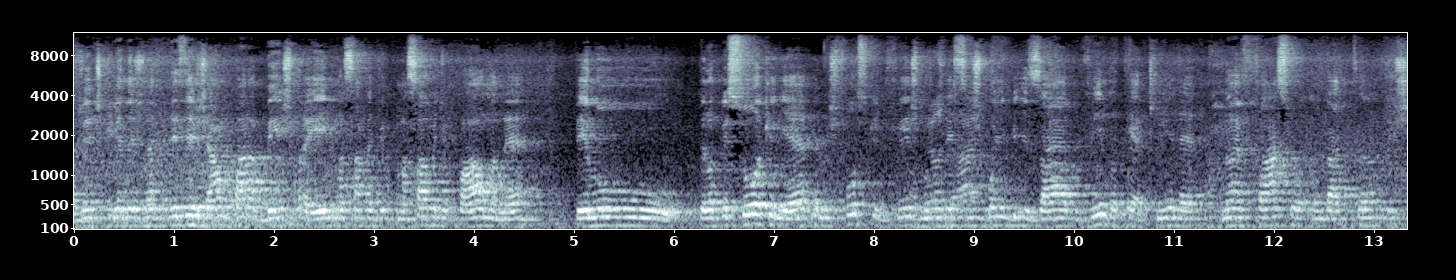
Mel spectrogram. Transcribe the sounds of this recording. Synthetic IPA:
aʒẽt͡ʃɪ̥kɪɾiɐd̪eʒad̪ezeʒaɾũpaɾabẽj̃spɾɐelɪũmɐsavɐd͡ʒɪũmɐsawvɐd͡ʒɪpawmɐnɛ | pelʊ | pelɐpesoɐkẽj̃ɛpelʊisfoɾsʊ̥kɪelɪfeʃpõt̪esɪid͡ʒiʃponibilizad̪ʊvĩnd̪ʊat̪ɛakʰinɛ | nɐ̃w̃ɛfasiuwɐ̃nd̪aɾt̪ɐ̃t̪ʊ

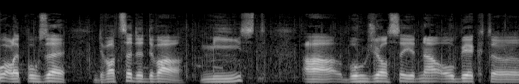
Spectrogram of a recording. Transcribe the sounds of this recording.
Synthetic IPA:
walɛpowzɛ | dvat͡sɛd̪ːvamiːst̪ʔabo̞ɦuʒɛlsɛjɛdnaːʔo̞objɛkt̪

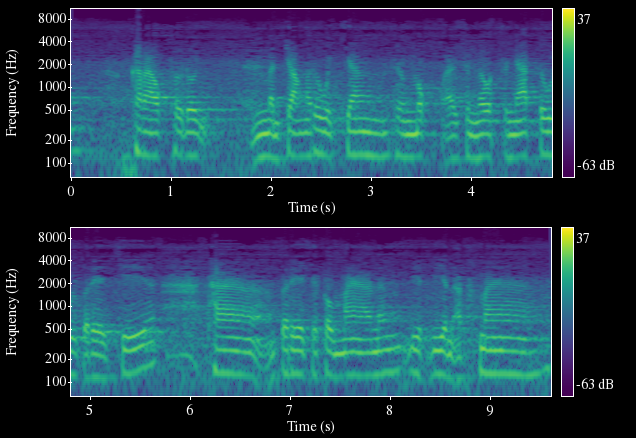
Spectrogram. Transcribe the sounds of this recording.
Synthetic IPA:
kraɔk̚t̪ʰəːɗoːc̚ | mɨnt͡ɕɑŋruəc̚t͡ɕəŋt̪rɨwmuk̚ʔaɔjsɑŋːoːt̪̚sɑŋːat̪ːuːlpiɾɛːc̚t͡ɕiə | t̪ʰaːpeɾɛːc̚t͡ɕikomaːnɨŋɓiət̪̚ʋiənʔat̪ʰmaː

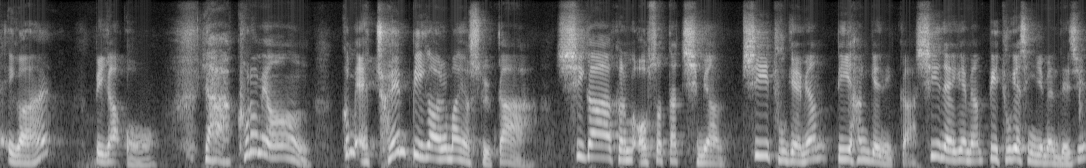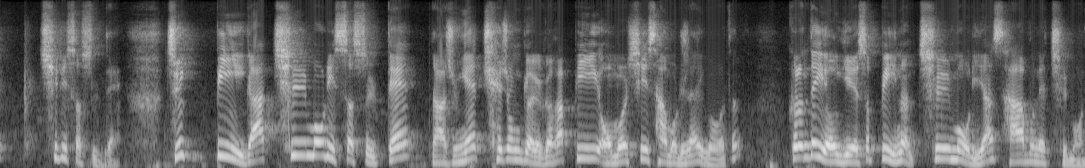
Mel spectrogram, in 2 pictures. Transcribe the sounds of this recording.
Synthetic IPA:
iɡʌ | p͈iɡaʔʌjakɯɾʌmjʌnkɯme̞t͡ɕʰoenp͈iɡaʌɭmajʌs͈ɯɭk͈a̰ | ɕʰiɡakɯɾʌmjʌnʌp̚s͈ʌt̚t͈at͡ɕʰimjʌnɕʰituɡe̞mjʌnp͈ihanɡe̞ɲik͈a̰ɕʰine̞ɡe̞mjʌnp͈ituɡe̞sʰeŋɡimjʌndwe̞d͡ʑit͡ɕʰiɾis͈ʌs͈ɯɭt͈e̞t͡ɕɯk̚p͈iɡat͡ɕʰiɭmoɾis͈ʌs͈ɯɭt͈e̞nad͡ʑuŋe̞t͡ɕʰwe̞d͡ʑoŋɡjʌɭɡwaɡap͈iomʌɭɕʰisʰamoɾidaiɡʌɡʌdɯn | kɯɾʌnde̞jʌɡie̞sʰʌp͈inɯnt͡ɕʰiɭmoɾiasʰabune̞t͡ɕʰiɭmo̰ɾi

